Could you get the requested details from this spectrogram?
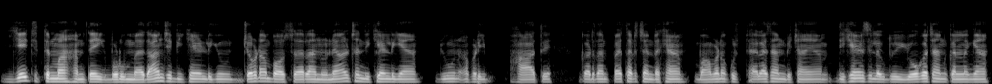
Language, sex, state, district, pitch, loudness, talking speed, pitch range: Hindi, male, Uttarakhand, Uttarkashi, 125 Hz, -19 LUFS, 240 wpm, 120-130 Hz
